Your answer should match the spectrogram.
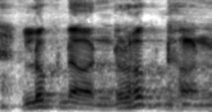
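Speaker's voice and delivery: normal talking voice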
